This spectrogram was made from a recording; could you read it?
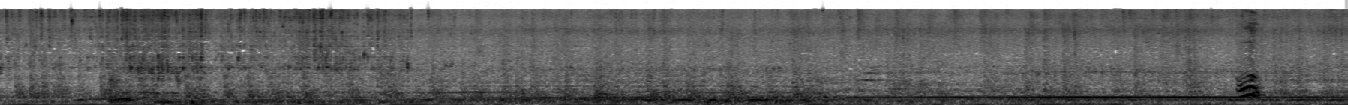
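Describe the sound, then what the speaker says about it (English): An LG inverter washing machine's drain pump runs steadily with a low hum and water noise, close by, and a person talks briefly over it. "Okay, that's an inverter pump."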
